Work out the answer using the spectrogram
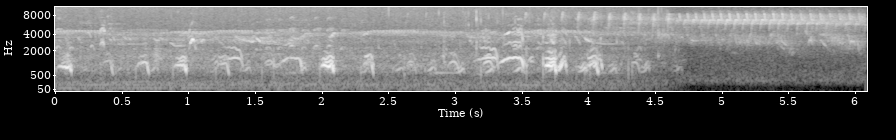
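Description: Muscovy ducks calling: a quick run of short, arched calls, several overlapping, that stops about four and a half seconds in. A faint high, steady tone follows.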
